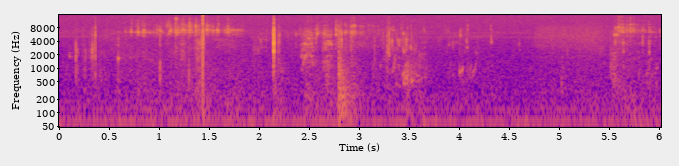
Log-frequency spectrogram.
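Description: Quiet handling sounds of landing a hooked peacock bass beside an aluminium boat: a few scattered clicks and light knocks of rod, reel and lip grip, over faint water sounds.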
